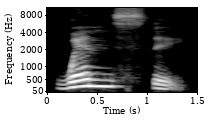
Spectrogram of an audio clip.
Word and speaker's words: Wednesday: it is not pronounced Wes day it is pronounced wedes day okay pay attention Wednesday good let us do some exercises what day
